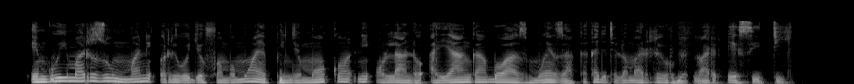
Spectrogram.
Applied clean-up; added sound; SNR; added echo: neural mask model Resemble Enhance denoiser.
